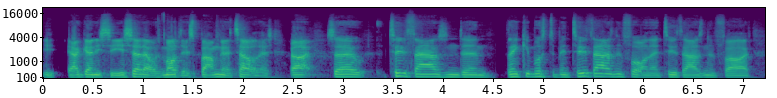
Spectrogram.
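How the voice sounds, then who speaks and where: A man in his fifties with a thick Nottingham accent, chatting casually and self-deprecatingly, halting and doubling back as he tells rambling stories. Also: medium pitch, bright, forceful tone. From Nottingham, England. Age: 50s. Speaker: guitarist and guitar teacher, guest. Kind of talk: casual chat, rambling anecdotes.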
